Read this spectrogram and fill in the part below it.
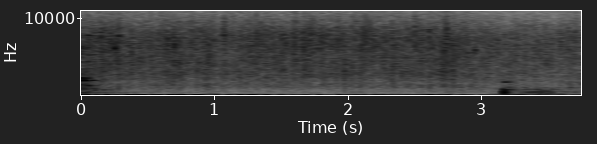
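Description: Food sizzles in real butter on a Blackstone griddle, a steady close frying hiss throughout with a light knock or scrape near the end.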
